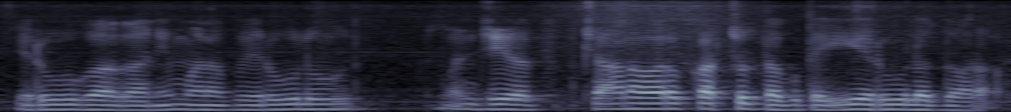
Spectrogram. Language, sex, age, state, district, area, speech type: Telugu, male, 45-60, Telangana, Nalgonda, rural, spontaneous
